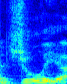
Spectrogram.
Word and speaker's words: Giulia: this week, and that's the new Alfa Romeo Giulia, I believe is how it's pronounced.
